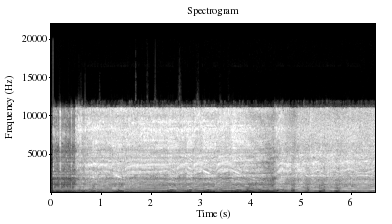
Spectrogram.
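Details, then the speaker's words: Husqvarna 262XP two-stroke chainsaw after rebuild, breaking in with compression up: screams and bogs slightly into each cut of low-grade pine, then clears cleanly. Strong, crisp pull; saw running healthy. "It's running really strong now. Now she's breaking in, it's really picking up power."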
